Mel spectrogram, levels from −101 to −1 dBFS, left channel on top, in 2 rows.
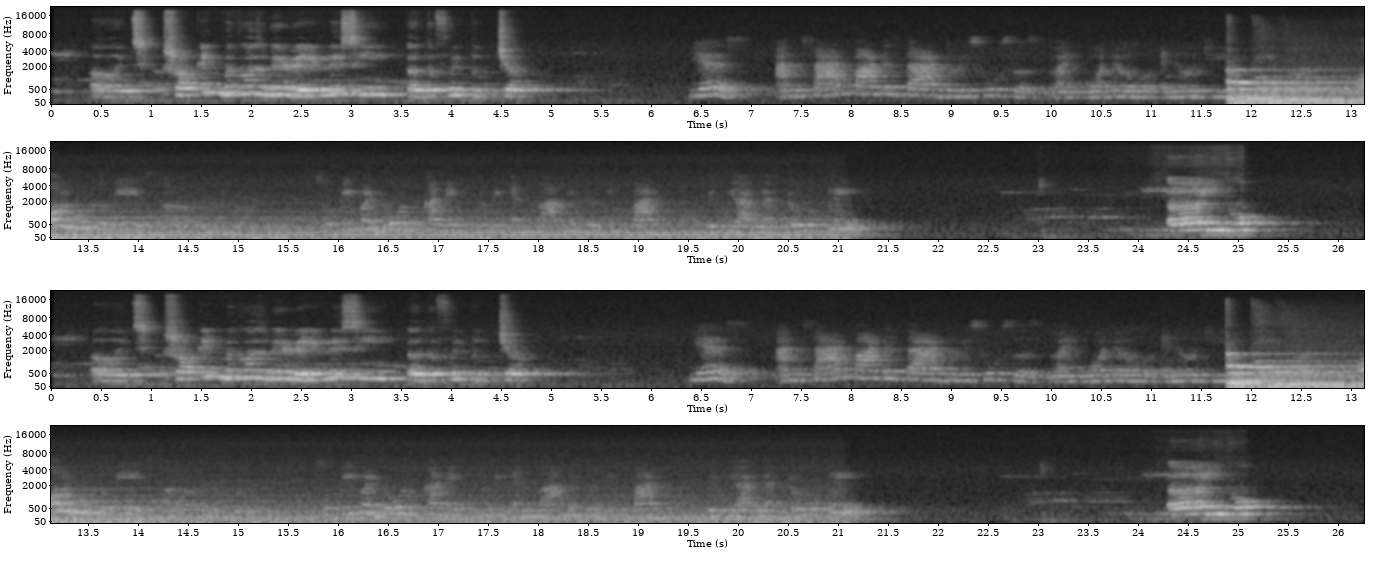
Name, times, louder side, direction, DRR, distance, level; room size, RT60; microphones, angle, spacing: voice 1, 0.0-4.8 23.0-23.6 24.0-25.1, left 2 dB, 85° left, 0 dB, 0.6 m, -30 dB
voice 2, 6.4-6.8 7.2-12.6 13.0-15.1 15.8-19.2 19.6-21.2, equal, 30° left, -4 dB, 0.7 m, -41 dB
sound 1, 11.7-14.7 15.0-15.1, right 1 dB, 55° right, 0.8 m, -30 dB
sound 2, 12.3-21.1, left 1 dB, 20° right, 1.0 m, -42 dB
2.4 x 2.3 x 3.8 m, 1.1 s
head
